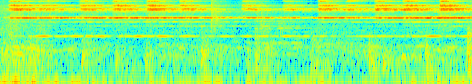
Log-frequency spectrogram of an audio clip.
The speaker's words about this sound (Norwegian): Nå ringer bjellen. Det betyr at nå må ikke folk somle mer i foajeen, men finne plassene sine. For nå starter forestillingen hvert øyeblikk.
